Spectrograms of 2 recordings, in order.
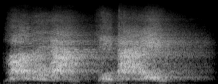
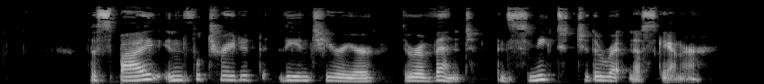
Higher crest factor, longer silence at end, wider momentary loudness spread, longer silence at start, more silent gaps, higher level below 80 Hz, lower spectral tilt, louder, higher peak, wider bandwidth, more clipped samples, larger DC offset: second, 16 dB vs 22 dB; second, 0.15 s vs 0.55 s; second, 10 LU vs 13 LU; second, 0.05 s vs 0.9 s; neither; about the same, -62 dBFS vs -66 dBFS; about the same, -2 dB/octave vs -3 dB/octave; first, -15 LUFS vs -20 LUFS; about the same, -2 dBFS vs 0 dBFS; first, over 20 kHz vs 16 kHz; neither; neither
